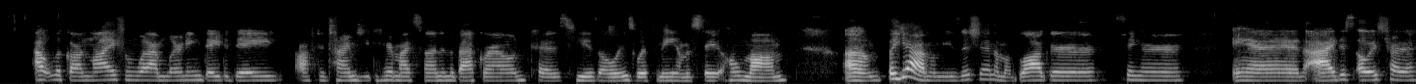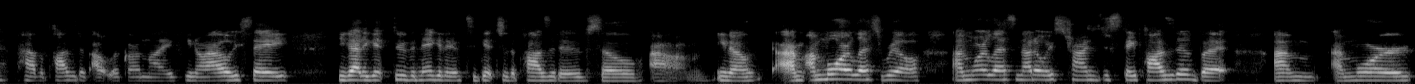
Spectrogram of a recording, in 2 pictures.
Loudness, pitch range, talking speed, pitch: -26 LUFS, 180-200 Hz, 200 wpm, 190 Hz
